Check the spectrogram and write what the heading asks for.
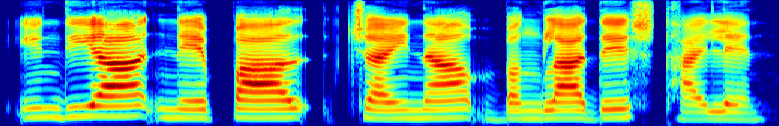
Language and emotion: Manipuri, neutral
